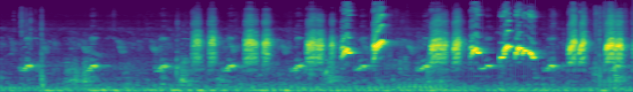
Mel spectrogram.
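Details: Sooty-headed bulbul imitating more than five other bird species: lively chattering song with short mid-pitched slurred notes about once a second, between higher scratchy bursts and bright whistled flourishes, over a low background hum.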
